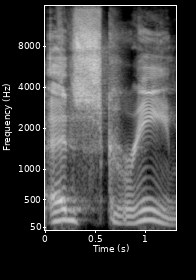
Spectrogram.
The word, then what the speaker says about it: Skrein: Oh yeah, Ed Screen. That's his name. It's a pretty funny name to be a screen actor named Ed Screen. But it's spelled Skrein.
